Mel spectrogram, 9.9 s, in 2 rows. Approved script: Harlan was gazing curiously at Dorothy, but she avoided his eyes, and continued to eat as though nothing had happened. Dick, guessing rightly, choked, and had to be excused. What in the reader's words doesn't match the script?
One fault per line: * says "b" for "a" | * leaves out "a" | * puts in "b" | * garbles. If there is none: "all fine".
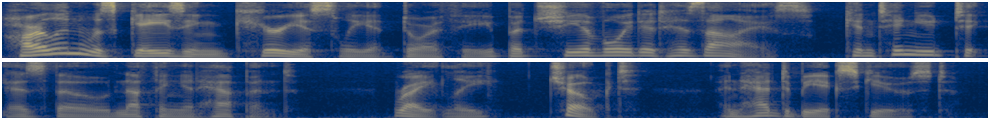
* leaves out "and"
* leaves out "eat"
* leaves out "Dick guessing"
